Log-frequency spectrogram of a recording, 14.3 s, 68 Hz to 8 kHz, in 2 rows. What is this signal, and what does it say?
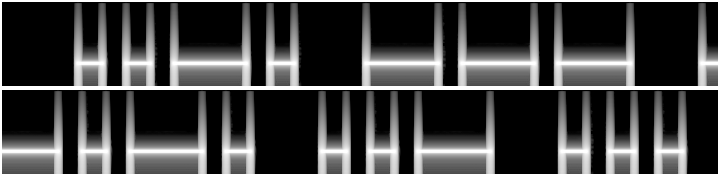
Morse code, heard as a keyed tone, about 5 wpm, 250 Hz. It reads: FOCUS
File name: morse / morse-training-05WPM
